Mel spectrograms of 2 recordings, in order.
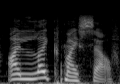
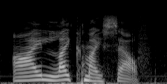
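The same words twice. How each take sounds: First: The phrase is spoken loudly. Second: The phrase is spoken at normal volume. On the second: "Say it again"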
